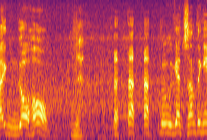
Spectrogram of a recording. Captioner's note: laughter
